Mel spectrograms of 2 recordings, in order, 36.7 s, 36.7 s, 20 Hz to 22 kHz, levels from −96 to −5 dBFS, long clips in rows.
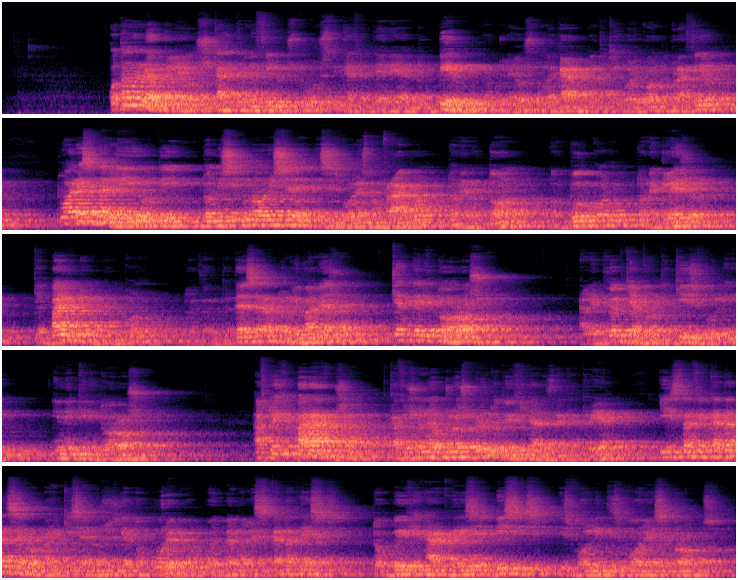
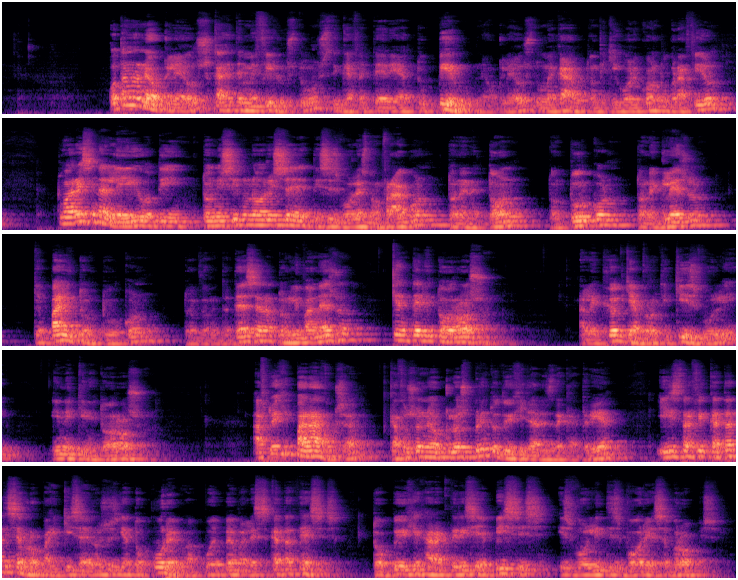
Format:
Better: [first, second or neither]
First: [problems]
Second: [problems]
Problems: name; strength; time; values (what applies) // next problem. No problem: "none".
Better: second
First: room echo; strong; dies away in 1.8 s // off-mic speech; far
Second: room echo; slight; dies away in 0.4 s // off-mic speech; far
